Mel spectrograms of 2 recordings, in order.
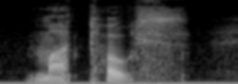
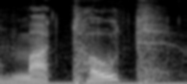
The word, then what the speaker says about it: Matot: And those with the Ashkenazic pronunciation of Hebrew called last week's sedra matos. We would say it in Israel, matot, with a T sound at the end, not an S sound.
